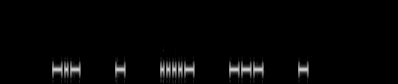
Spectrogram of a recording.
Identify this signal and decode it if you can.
Morse code, heard as a keyed tone, about 40 wpm, spaced as for 19 wpm, 700 Hz. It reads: KT4OT
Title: USA Call Signs - 5 Characters - 4x Character Spacing - 40wpm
